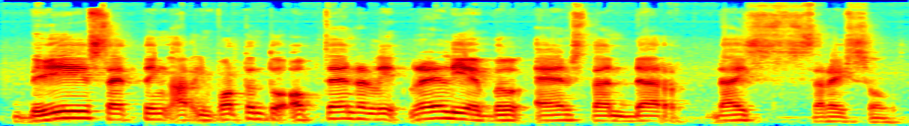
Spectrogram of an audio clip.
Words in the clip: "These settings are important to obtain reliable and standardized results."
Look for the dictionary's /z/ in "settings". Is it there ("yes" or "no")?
no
